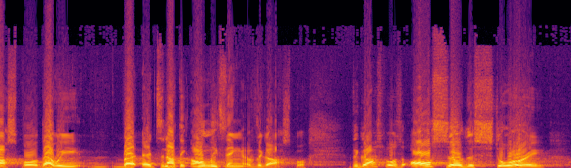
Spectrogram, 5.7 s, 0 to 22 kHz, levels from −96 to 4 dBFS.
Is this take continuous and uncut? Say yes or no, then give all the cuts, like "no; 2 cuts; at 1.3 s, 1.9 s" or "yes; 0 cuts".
yes; 0 cuts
